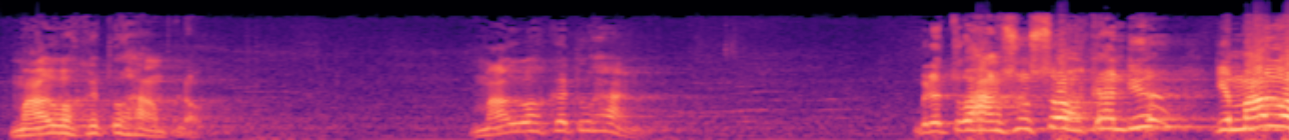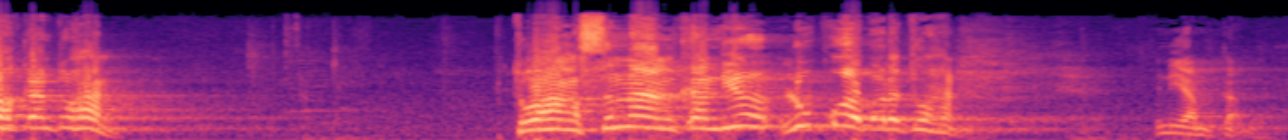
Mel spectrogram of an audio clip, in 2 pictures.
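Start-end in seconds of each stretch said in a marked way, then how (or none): 4.5-11.2 louder and higher, hammering the point home; rising sermon rebuke; forceful preaching. Real, not acted.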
